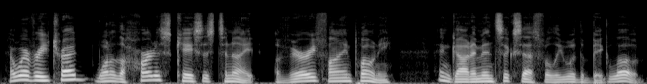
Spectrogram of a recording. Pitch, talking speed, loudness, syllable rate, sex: 140 Hz, 215 wpm, -16 LUFS, 5.9 syllables/s, male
